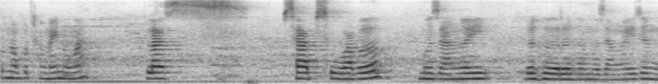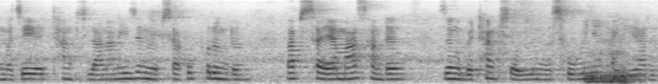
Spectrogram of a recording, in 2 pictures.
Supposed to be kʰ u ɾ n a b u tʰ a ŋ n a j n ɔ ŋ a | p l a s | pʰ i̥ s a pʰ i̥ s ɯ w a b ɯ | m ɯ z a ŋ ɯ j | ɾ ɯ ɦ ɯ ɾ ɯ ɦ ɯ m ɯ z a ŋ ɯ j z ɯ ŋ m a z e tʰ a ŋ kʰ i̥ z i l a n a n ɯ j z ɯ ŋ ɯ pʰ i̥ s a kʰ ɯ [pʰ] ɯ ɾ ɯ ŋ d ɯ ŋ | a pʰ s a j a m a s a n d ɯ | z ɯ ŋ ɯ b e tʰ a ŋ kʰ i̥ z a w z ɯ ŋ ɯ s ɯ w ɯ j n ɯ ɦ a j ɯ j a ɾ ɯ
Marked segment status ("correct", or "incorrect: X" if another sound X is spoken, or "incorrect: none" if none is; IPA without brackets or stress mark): correct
